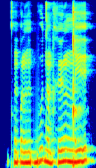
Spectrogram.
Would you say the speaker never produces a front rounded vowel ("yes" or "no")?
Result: no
